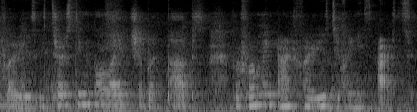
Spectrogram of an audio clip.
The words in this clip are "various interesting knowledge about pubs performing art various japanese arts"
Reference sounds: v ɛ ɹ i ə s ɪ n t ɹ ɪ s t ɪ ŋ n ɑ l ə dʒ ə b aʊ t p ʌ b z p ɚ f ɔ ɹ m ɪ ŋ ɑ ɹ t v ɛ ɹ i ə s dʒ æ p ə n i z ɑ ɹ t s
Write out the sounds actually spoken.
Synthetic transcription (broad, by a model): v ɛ ɹ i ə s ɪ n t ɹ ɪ s t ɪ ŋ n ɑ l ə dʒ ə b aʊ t p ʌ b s p ɚ f ɔ ɹ m ɪ ŋ ɑ ɹ t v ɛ ɹ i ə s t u f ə n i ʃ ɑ ɹ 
